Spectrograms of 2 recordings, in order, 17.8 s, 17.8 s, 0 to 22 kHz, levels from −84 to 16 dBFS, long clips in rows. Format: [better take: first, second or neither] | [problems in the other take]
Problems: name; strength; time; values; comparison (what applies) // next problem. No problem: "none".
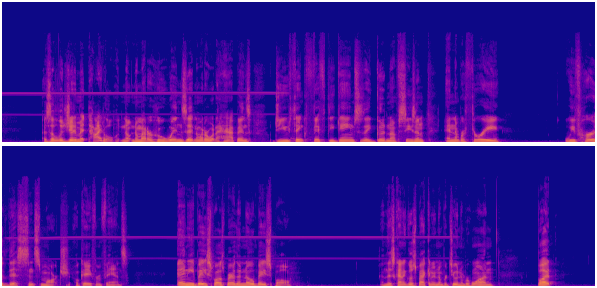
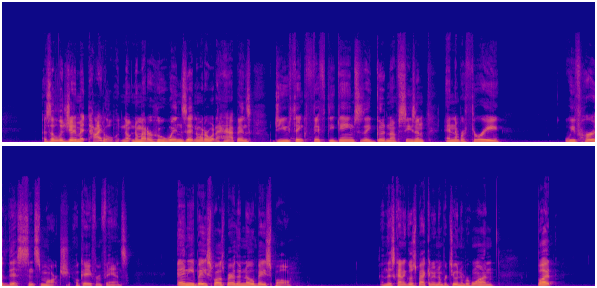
second | high-pitched whine; faint; until 4.5 s and from 9 to 16 s; 7.5 kHz, 25 dB below the speech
